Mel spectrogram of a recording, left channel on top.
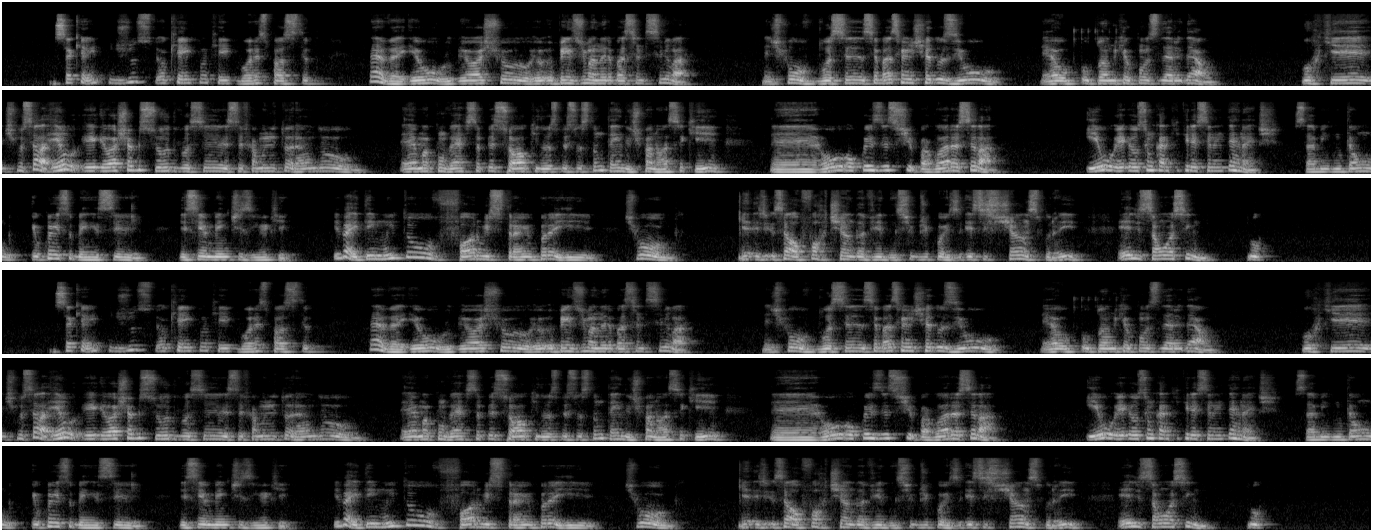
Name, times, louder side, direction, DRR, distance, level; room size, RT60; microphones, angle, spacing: voice 1, 0.5-3.2 3.7-6.9 7.6-10.0 10.4-12.2 13.0-17.3 17.7-21.0 21.4-23.7 24.5-28.8 29.2-30.3 30.7-33.4 33.6-34.2 34.7-38.2 38.5-39.5 39.8-40.0, left 1 dB, 20° left, 0.5 m, -23 dB
4.3 x 3.4 x 2.7 m
head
